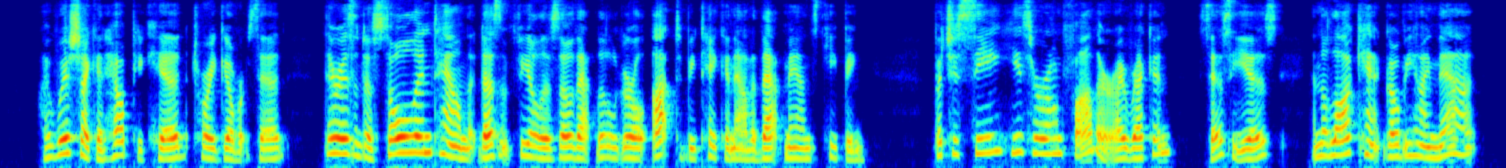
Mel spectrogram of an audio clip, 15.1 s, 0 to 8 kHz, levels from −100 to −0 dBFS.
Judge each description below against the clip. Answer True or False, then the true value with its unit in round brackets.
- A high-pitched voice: True (200 Hz)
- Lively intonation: True (6.4 semitones)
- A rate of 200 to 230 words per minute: True (205 wpm)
